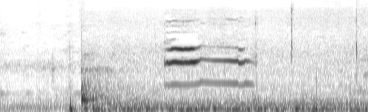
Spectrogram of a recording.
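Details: Domestic cat giving a short clear meow lasting under a second, fairly level in pitch, after a sharp knock, amid household noise and people talking nearby.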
